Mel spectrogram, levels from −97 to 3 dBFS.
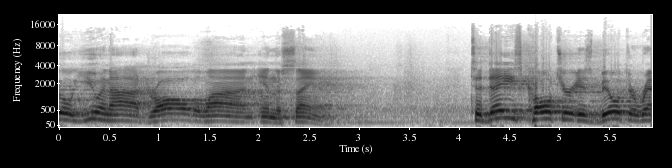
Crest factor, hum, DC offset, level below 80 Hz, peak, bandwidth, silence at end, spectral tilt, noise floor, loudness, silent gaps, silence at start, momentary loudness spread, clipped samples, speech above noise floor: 14 dB; none; under 0.1%; -54 dBFS; 0 dBFS; 11 kHz; 0 s; -6 dB/octave; -42 dBFS; -13 LUFS; none; 0 s; 8 LU; under 0.1%; 30 dB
